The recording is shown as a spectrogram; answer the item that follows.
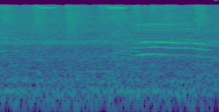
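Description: Steady background noise of a crowded store, with a faint, high-pitched drawn-out tone sliding slightly downward near the end.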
